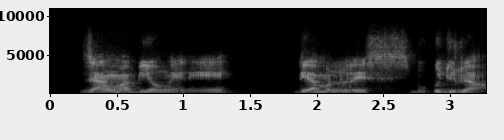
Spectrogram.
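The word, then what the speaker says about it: Jean Mabillon: Nah, kemudian ada eh Zang Mabyong ya, nulisnya kebanyakan ya. Jan Mabyong Mabyong bacanya Zang Mabyong ini dia menulis buku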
